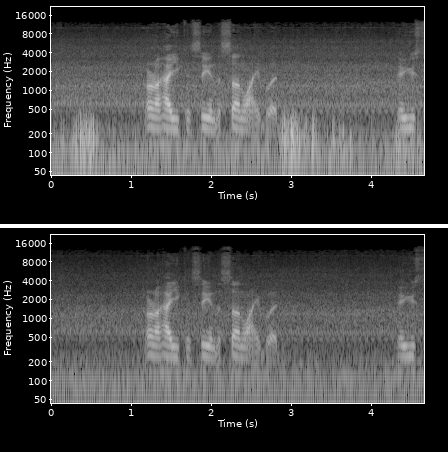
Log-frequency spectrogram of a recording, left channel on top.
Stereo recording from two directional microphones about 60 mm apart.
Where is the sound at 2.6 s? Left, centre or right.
Left.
